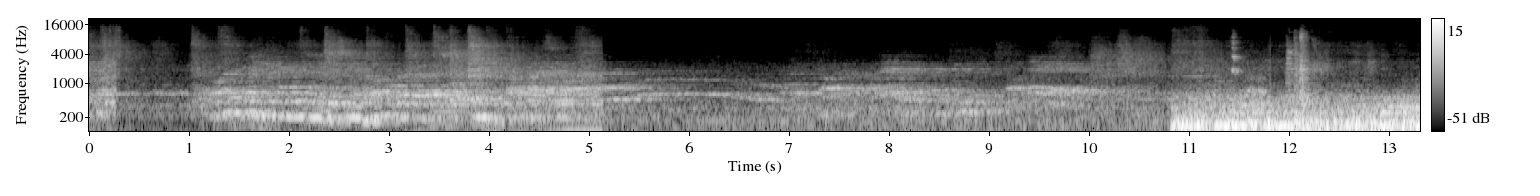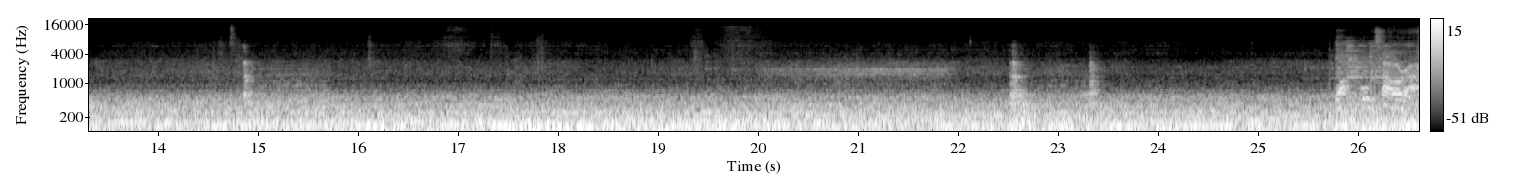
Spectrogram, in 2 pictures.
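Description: Passenger lift cabin rumbling steadily as it climbs Blackpool Tower, with a few sharp clicks. The rumble starts abruptly about eleven seconds in, after a stretch of faint voices.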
